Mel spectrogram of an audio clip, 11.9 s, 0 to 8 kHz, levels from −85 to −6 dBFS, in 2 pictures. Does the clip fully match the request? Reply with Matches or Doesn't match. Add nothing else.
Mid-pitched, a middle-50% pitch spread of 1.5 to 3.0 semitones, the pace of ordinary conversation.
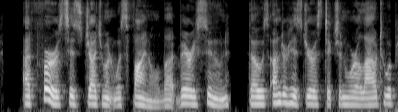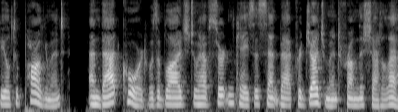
Matches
